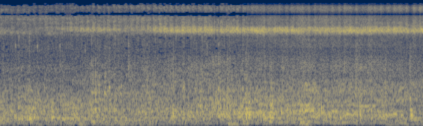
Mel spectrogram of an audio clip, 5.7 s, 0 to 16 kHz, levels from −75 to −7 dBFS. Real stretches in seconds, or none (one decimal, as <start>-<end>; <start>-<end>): 0.0-3.3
